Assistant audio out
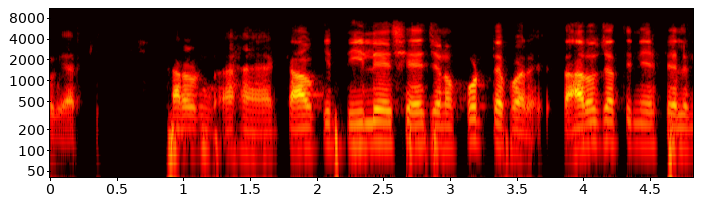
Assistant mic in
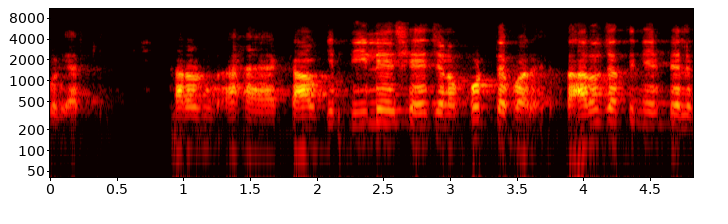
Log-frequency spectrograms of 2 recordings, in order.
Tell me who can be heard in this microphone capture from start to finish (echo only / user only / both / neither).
echo only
